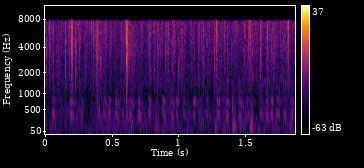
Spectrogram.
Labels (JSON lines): {"label": "anthrophony, mechanical", "recorder": "SoundTrap 300"}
